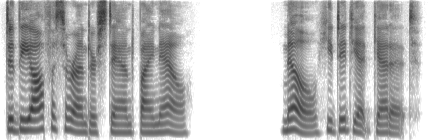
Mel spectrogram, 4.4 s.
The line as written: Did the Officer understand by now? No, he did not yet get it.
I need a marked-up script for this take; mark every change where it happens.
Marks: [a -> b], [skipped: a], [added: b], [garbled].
Did the Officer understand by now? No, he did [skipped: not] yet get it.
